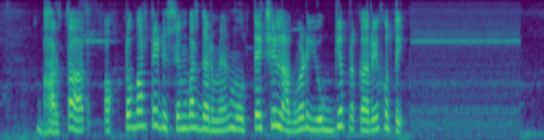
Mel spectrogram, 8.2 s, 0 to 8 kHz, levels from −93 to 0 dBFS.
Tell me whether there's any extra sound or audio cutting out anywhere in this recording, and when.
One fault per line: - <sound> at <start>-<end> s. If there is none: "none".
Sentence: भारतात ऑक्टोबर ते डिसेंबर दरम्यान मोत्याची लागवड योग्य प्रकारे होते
none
